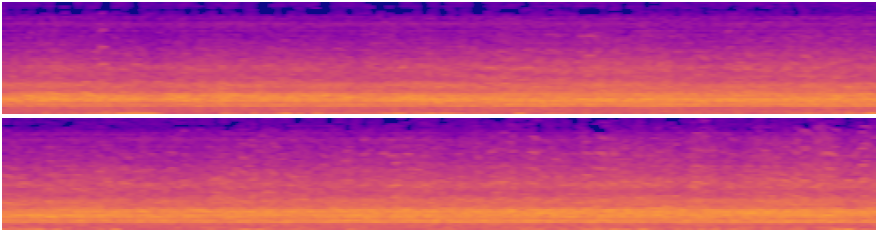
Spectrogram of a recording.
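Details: Thousands of wild geese meeting on pastures of the Lower Rhine in the morning; loud, steady chorus of overlapping honks throughout, with faint low wind bumps.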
